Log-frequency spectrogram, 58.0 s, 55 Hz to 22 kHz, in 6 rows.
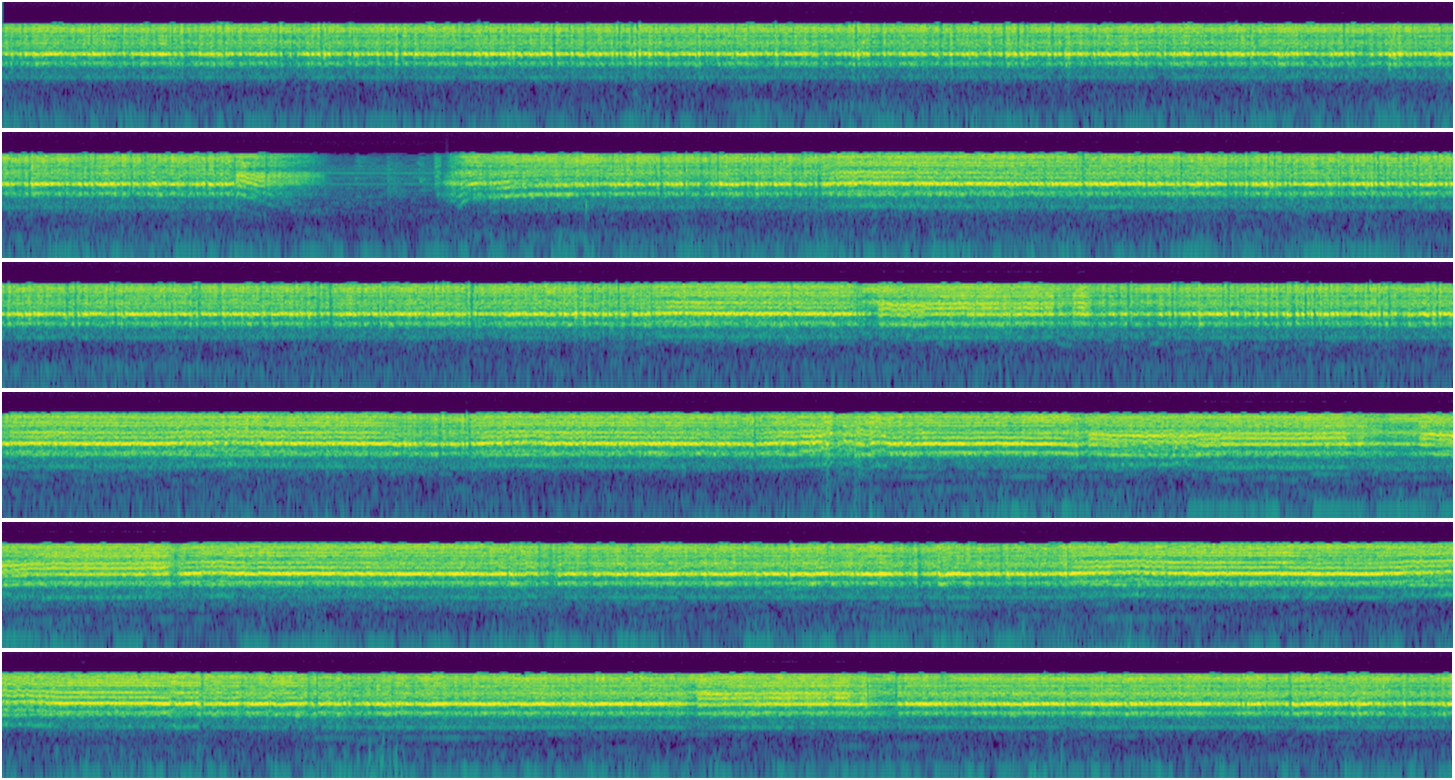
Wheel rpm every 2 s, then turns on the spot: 160, 160, 160, 160, 160, 120, 90, 160, 160, 160, 160, 160, 160, 160, 160, 160, 160, 160, 160, 160, 160, 160, 160, 160, 160, 160, 160, 160, 160.
none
